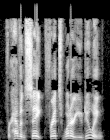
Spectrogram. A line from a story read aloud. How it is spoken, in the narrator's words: Alarmed now, I cried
